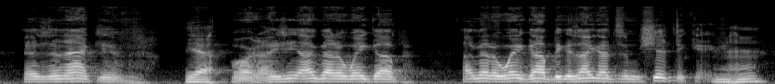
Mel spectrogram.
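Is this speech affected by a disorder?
Yes: Parkinson's; worsening, often debilitating.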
